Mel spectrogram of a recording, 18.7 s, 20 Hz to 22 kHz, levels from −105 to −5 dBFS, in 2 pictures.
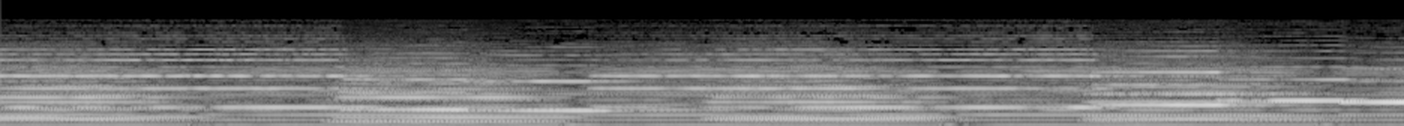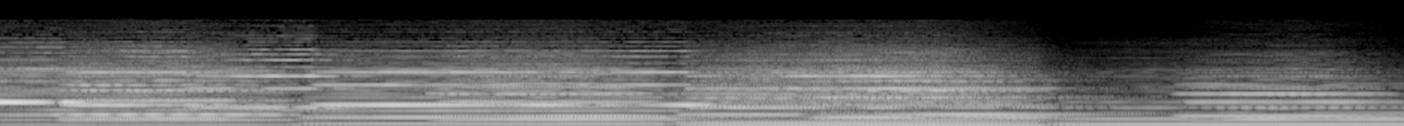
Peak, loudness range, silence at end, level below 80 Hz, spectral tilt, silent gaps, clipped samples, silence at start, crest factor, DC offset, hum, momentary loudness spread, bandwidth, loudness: -16 dBFS; 4 LU; 0 s; -44 dBFS; -6.5 dB/octave; none; under 0.1%; 0 s; 14 dB; under 0.1%; none; 6 LU; 11 kHz; -29 LUFS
